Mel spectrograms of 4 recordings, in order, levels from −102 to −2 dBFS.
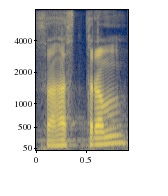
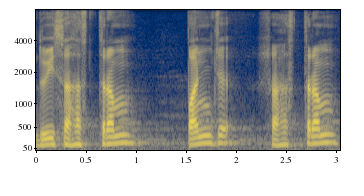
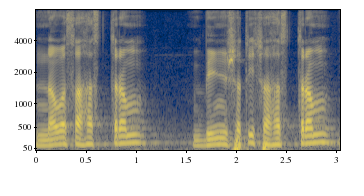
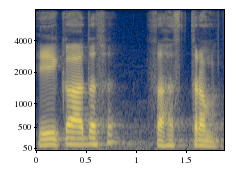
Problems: none marked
